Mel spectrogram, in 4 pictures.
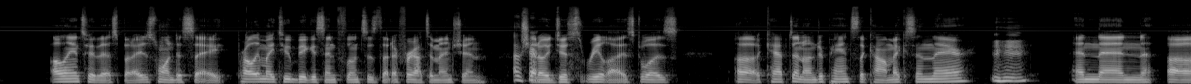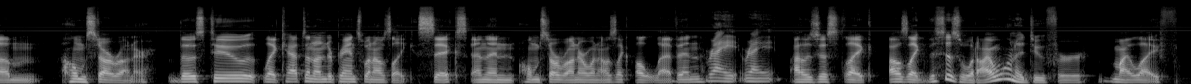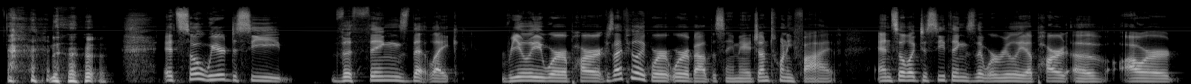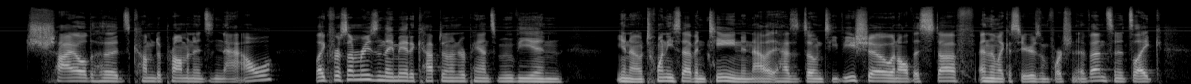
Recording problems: high-pitched whine; faint; throughout; 5 kHz, 35 dB below the speech

